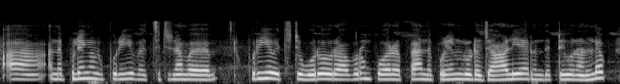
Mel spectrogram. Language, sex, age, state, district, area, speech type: Tamil, female, 18-30, Tamil Nadu, Thanjavur, urban, spontaneous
